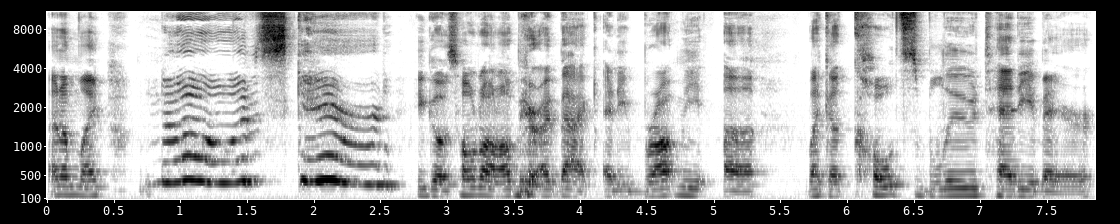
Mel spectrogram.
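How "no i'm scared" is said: very high, very loud bawling wail. Speaker retells answering a cop who asked if they were okay, crying like a baby. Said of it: "i'm crying like a baby".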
